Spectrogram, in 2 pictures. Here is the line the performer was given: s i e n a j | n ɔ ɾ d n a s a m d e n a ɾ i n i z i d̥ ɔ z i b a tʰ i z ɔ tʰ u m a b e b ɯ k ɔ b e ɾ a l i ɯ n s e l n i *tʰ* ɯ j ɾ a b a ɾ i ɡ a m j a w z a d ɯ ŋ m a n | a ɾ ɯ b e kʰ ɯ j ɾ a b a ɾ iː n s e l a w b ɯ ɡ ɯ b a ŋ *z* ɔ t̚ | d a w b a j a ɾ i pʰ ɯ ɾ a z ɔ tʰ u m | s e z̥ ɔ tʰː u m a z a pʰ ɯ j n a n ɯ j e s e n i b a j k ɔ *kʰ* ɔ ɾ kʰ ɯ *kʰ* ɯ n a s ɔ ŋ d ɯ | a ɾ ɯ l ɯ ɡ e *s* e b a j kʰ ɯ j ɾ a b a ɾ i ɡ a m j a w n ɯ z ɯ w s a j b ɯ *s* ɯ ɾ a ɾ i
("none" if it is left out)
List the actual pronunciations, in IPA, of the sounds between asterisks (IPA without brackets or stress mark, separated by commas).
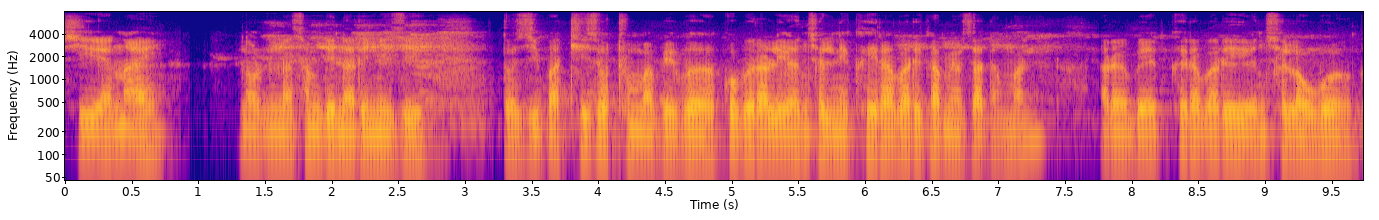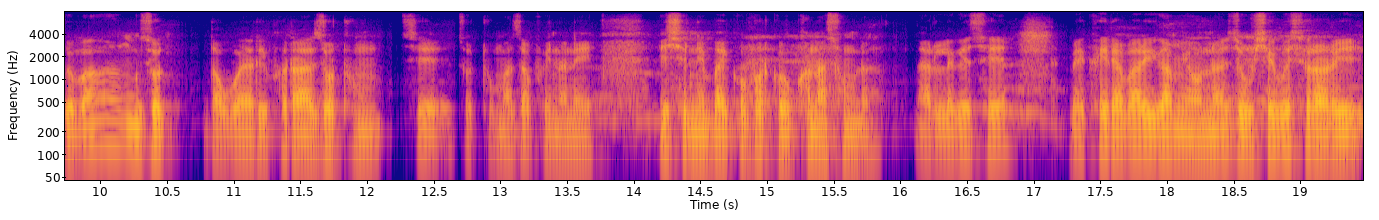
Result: kʰ, z, pʰ, kʰ, s, s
